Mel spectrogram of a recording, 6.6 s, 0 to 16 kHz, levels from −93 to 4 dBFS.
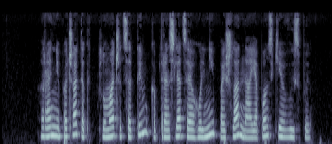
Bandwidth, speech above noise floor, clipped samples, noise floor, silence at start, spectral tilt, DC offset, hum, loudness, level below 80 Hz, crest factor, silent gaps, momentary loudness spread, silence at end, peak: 11.5 kHz; 49 dB; under 0.1%; -73 dBFS; 0.8 s; -4 dB/octave; under 0.1%; none; -24 LUFS; -54 dBFS; 18 dB; none; 9 LU; 0.45 s; -8 dBFS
